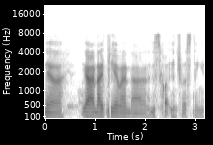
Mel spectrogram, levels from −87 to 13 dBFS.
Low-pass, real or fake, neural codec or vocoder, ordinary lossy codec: none; fake; codec, 16 kHz, 4 kbps, FunCodec, trained on LibriTTS, 50 frames a second; none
